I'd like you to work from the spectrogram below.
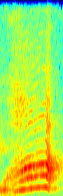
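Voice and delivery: high, surprised mock what, huh; playing innocent dieter's surprise. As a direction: play dumb, pitch jumps up. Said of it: "don't come to me and say".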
